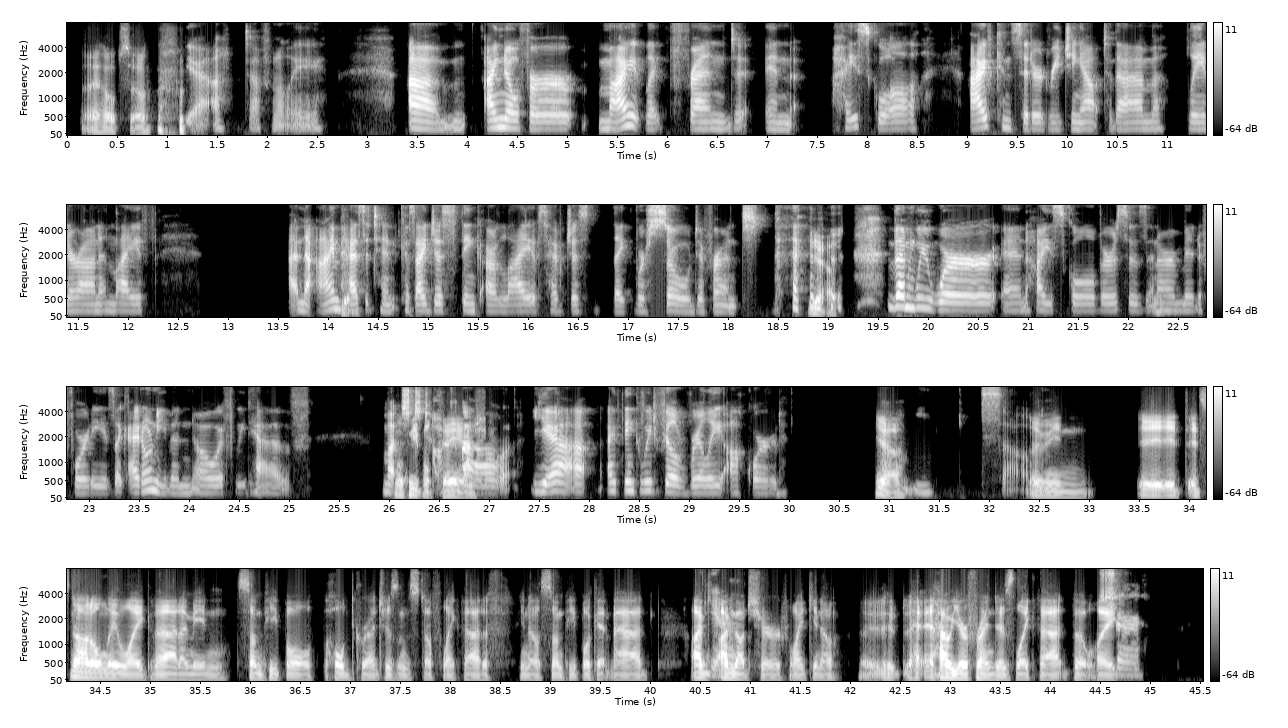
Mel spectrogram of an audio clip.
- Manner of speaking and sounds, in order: chuckle; laugh; other background noise; tapping
- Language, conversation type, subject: English, unstructured, What lost friendship do you sometimes think about?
